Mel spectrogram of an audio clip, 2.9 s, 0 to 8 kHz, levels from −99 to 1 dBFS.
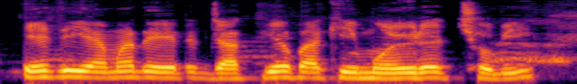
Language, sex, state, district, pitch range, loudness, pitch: Bengali, male, West Bengal, Dakshin Dinajpur, 150-170 Hz, -13 LUFS, 155 Hz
